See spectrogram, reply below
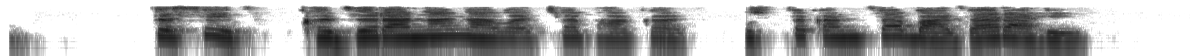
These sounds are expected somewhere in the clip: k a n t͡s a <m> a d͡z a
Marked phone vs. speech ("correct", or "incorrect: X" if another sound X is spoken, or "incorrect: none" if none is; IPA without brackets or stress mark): incorrect: b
